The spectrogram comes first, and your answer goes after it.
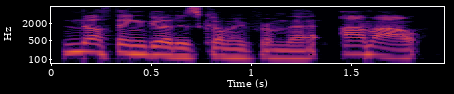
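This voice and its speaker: A man's voice: medium pitch, animated, fairly quick, no echo. Blunt, sweary man in a dry room. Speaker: podcast co-host. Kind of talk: casual joking chat about horror videos.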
